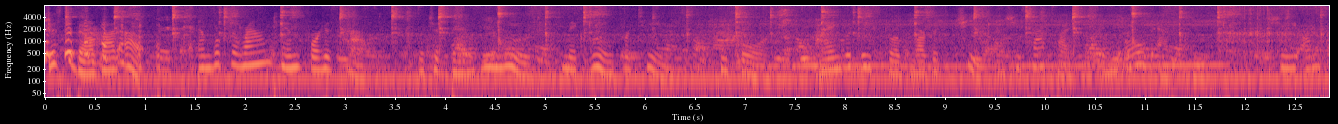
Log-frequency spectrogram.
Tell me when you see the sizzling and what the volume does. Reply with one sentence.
You can hear the sizzling from 0.0 to 12.8 s, at a steady volume.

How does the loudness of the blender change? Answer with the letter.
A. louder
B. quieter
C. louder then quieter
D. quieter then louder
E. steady
E.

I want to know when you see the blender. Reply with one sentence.
The blender can be heard from 6.4 to 12.8 s.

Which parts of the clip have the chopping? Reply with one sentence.
The chopping can't be heard in this clip.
